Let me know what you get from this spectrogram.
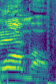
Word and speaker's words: Cuomo: How do you say Cuomo. – It? – Cuomo. – Like Governor Cuomo.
